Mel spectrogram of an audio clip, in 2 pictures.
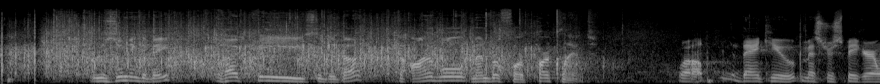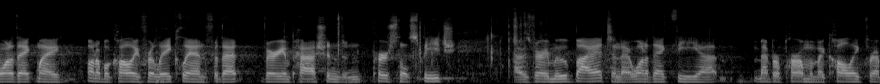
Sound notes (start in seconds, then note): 4.4 applause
